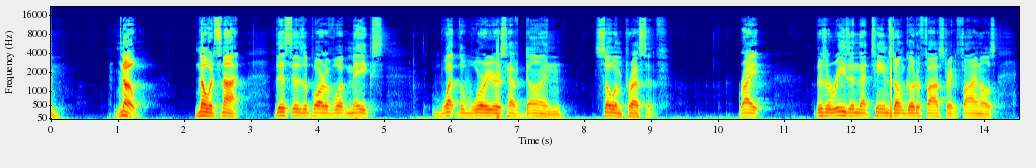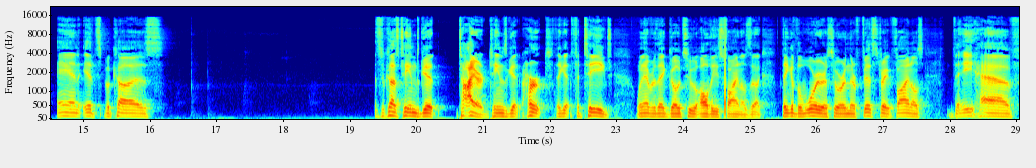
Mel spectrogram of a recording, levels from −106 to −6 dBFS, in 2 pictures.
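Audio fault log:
6.68 s, 12.59 s, 24.61 s: loud pop. Single sharp pops, roughly 15 dB above the speech, the last nearer 20 dB, after "what the", "a reason that teams" and "go to all these". Likely a brief voltage pulse added to the signal.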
